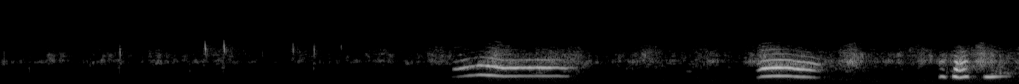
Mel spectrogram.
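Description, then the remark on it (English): Two drawn-out, harmonic bird calls, each about a second long, given in answer to a bird's call, ring out fairly loud over a steady bed of faint twittering and chirping, followed by a burst of busier chatter. “A bird called. I better answer.”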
